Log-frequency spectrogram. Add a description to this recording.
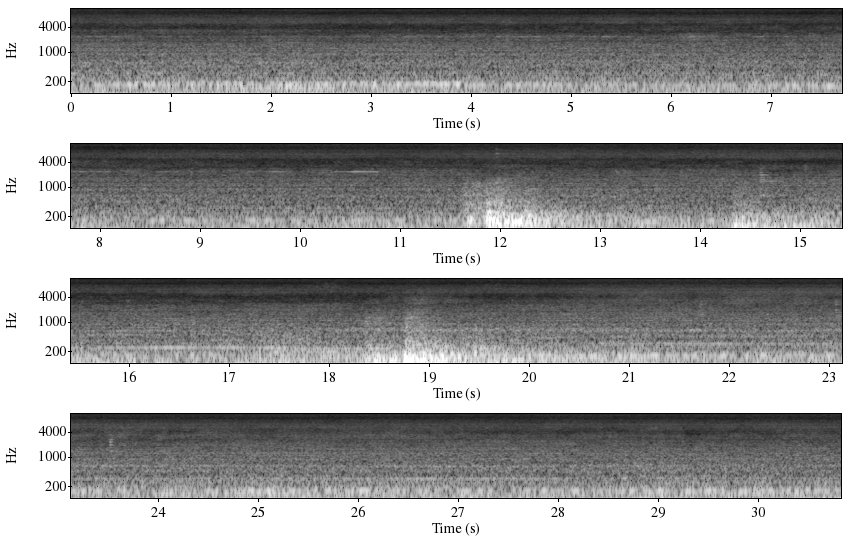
gas installations hissing with cars, distant bells and city ambience. Soundfield Mic (ORTF decode from Bformat) Binckhorst Mapping Project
